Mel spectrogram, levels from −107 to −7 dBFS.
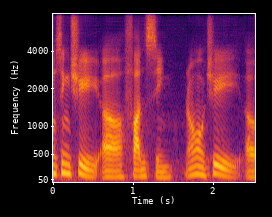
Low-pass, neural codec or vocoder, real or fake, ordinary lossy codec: none; codec, 16 kHz, about 1 kbps, DyCAST, with the encoder's durations; fake; none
